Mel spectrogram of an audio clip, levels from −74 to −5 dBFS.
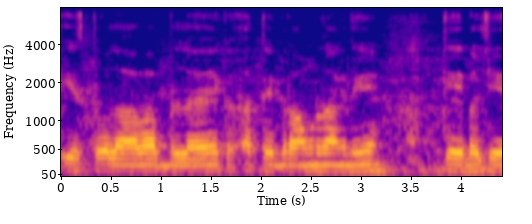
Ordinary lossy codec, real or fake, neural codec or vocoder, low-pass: none; real; none; 7.2 kHz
